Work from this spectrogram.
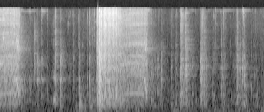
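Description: A small tool works on the Allen screws of a Schröder leaf blower during a teardown, giving short rapid whirring bursts and ratcheting clicks, with one louder, sharper burst near the middle, close up and without speech.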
